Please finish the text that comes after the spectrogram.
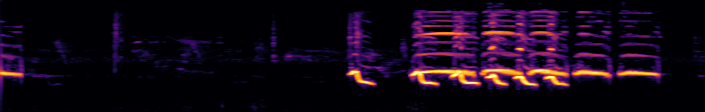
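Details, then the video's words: Dancing black-throated laughingthrush training its voice in the morning: after a quiet start, a burst of quick downward-hooked whistles in rapid succession, closing with two held level notes. "Khướu BẠC MÁ hót MÚA luyện giọng . Khướu hót sáng luyện giọng kích bổi"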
